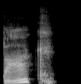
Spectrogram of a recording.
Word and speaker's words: Bach: Roth and Gevrich Slowly, and I think David Bach, I think is how you pronounce his last name.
